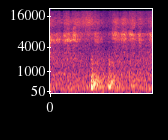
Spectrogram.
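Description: A marker or pen scratches out a maths question on a board, two short firm strokes close together amid a faint steady room hiss.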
